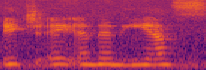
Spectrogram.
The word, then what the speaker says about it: Hannes: I am knitting on the Dreaming in a Field of Wildflowers wrap by Lisa Hannes, Hannes is how you pronounce it.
